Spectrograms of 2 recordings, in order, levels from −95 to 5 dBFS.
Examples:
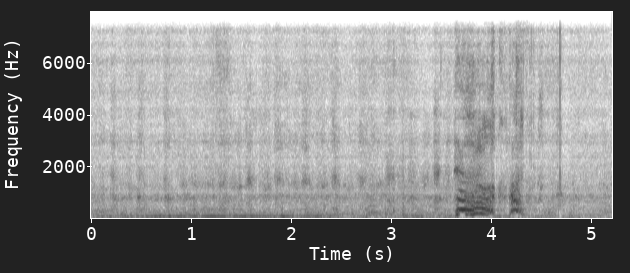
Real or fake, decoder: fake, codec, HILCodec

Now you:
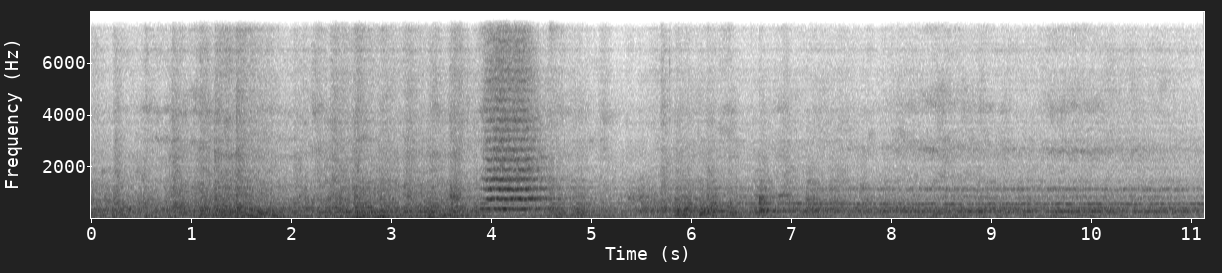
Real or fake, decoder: fake, autoencoder, DAC-VAE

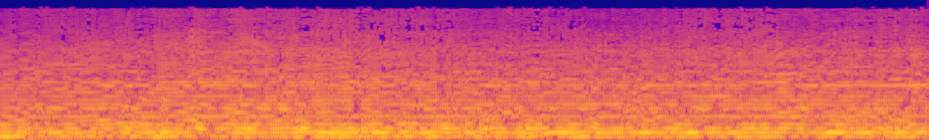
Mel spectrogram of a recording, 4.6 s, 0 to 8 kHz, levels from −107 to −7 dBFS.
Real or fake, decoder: fake, vocoder, BigVGAN v2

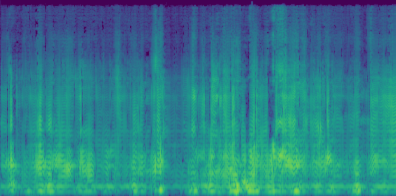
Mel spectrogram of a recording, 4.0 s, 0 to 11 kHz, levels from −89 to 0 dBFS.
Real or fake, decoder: fake, vocoder, BigVGAN v2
